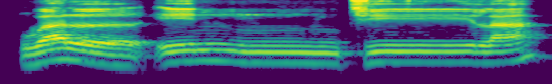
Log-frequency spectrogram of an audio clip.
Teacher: Wal injila alif lam komariah ditandai lamnya dibaca sukun.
